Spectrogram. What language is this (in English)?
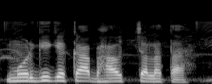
Bhojpuri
